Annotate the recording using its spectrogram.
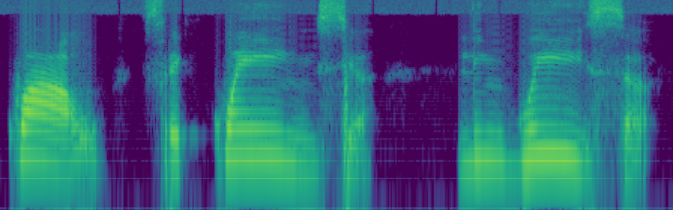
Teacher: o que eu escuto mais é a segunda vogal, né? Ou seja, aquilo que vem antes seria uma semivogal. Isso seria o ditongo crescente.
